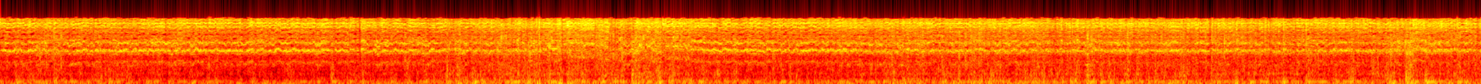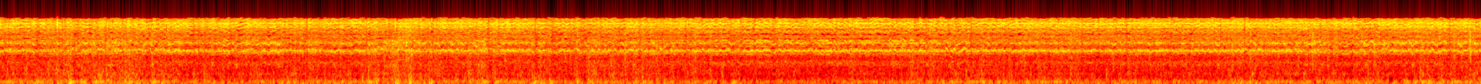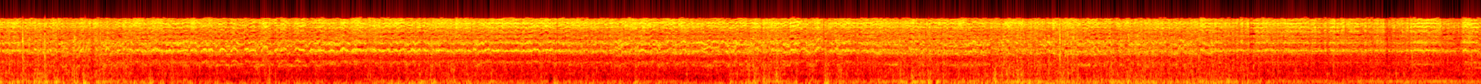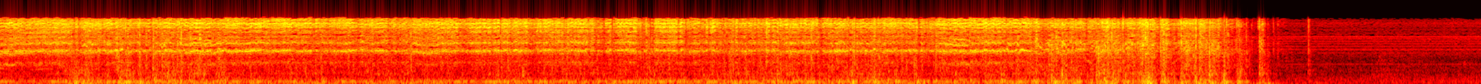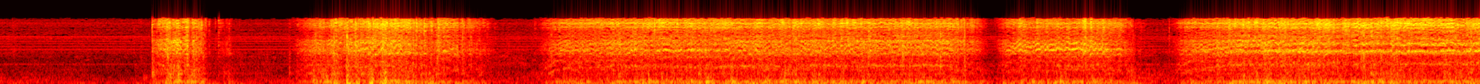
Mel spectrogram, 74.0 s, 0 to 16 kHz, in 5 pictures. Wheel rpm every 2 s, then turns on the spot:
220, 220, 240, 260, 220, 230, 230, 230, 230, 230, 220, 220, 220, 230, 230, 220, 220, 230, 210, 210, 210, 230, 230, 220, 230, 230, 230, 210, 80, 0, 30, 120, 90, 160, 120, 100, 200.
none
